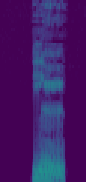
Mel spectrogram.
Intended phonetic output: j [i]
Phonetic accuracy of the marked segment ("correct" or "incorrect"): incorrect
